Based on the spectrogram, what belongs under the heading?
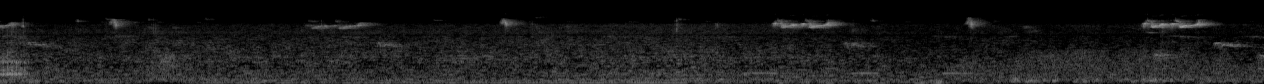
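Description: Birdsong: short high-pitched twittering phrases about every four seconds, with single sharp chirps in between.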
